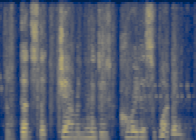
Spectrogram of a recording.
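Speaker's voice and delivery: voice crack. Real, not acted. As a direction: voice breaks while acting excited. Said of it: "Did I just voice crack right now?".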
